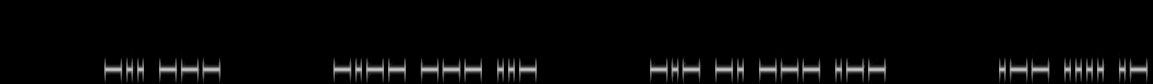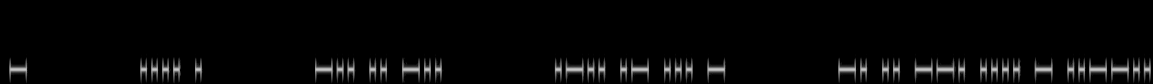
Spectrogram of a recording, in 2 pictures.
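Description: Morse code beeps sound in quick bursts of short and long tones.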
